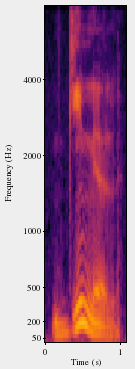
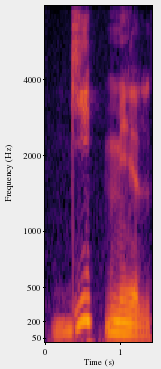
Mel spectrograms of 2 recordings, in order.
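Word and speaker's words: גימל: Aqui é a letra Gimel, tá? Letra Gimel, tá? A letra Gimel tem o som do G, como na palavra gato. Agora, a letra Gimel, ela sempre vai ter esse som de Gá, Gé, Gui, Gó, Gu.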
